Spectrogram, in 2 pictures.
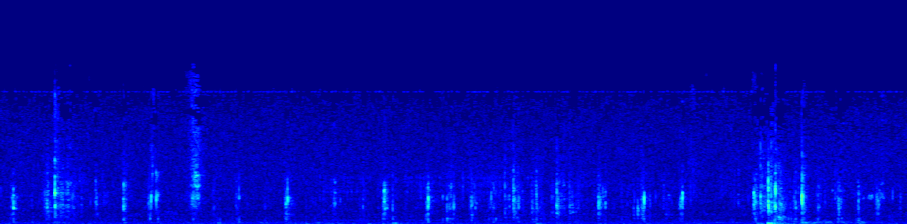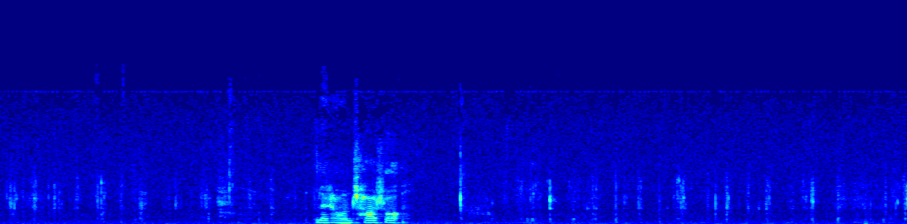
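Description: Chopsticks and a plastic spoon click against a plastic container.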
